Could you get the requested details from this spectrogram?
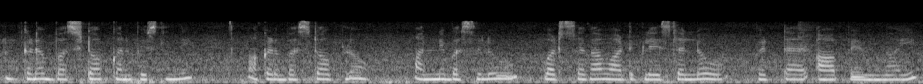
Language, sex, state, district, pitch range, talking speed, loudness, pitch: Telugu, female, Andhra Pradesh, Annamaya, 225-250 Hz, 115 wpm, -15 LUFS, 235 Hz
